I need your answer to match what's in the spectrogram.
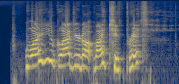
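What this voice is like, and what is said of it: Stern, scolding mom voice. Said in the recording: “That is some terrifying mom voice you're using there.”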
